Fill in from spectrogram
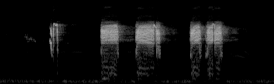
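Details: Black francolin calling: a short high note, then two loud, harsh, grating bursts, each a doubled rasping phrase, delivered within about two seconds against a quiet background.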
